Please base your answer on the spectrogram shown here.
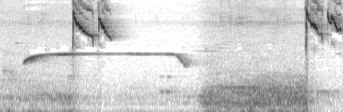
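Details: White-eye picked from a crowded lot of birds, now singing within two weeks: one long, steady whistled tone ends, then paired high, descending chirps burst out over faint background rustle.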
